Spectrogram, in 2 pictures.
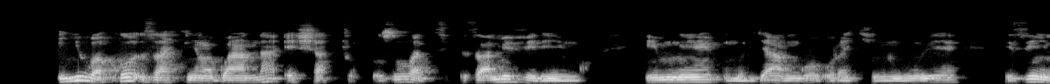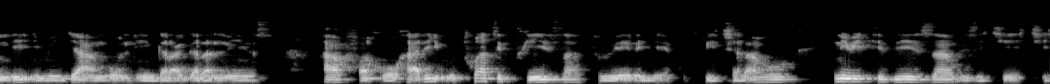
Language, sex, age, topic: Kinyarwanda, male, 18-24, government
